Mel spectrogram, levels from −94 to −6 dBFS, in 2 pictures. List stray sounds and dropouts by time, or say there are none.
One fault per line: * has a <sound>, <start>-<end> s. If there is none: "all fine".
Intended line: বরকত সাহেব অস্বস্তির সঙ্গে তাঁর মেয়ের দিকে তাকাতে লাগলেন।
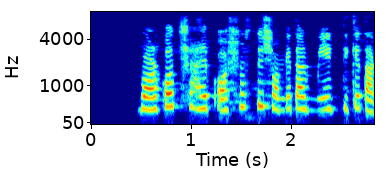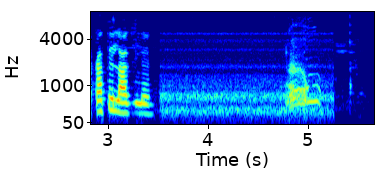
* has a bark, 4.8-5.1 s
